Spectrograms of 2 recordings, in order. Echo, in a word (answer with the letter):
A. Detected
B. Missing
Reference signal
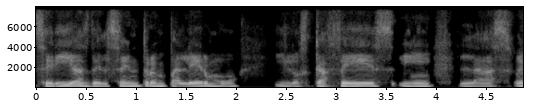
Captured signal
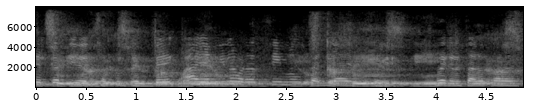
A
